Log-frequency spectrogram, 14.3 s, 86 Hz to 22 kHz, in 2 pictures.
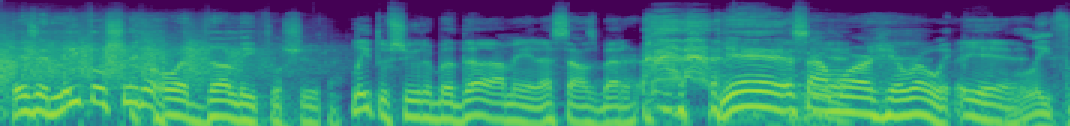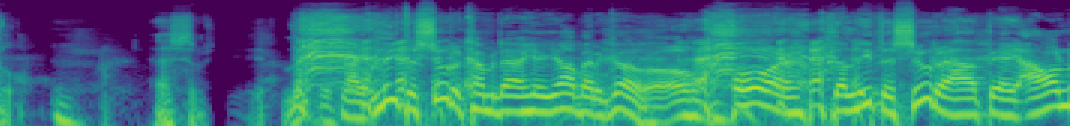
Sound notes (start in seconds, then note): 4.3 laughs; 8.9 laughing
